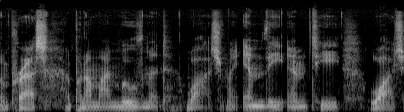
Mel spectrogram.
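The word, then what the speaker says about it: MVMT: a company called movement it's spelled MV MT but pronounced movement and what they do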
